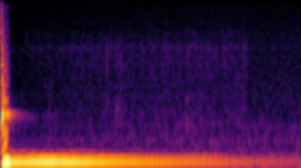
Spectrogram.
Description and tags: A single note from a thumb piano with a large wooden resonator.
